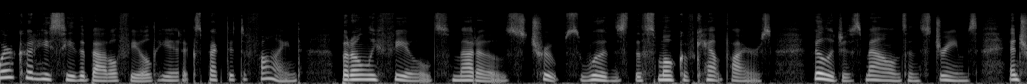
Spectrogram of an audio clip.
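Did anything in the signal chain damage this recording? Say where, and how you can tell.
No, nothing in the signal chain damaged this audio.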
